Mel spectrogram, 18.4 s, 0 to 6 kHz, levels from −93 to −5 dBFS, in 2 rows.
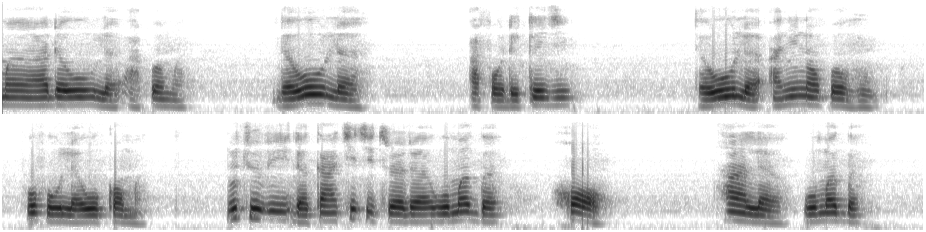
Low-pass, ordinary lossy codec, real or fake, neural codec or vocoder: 5.4 kHz; AAC, 48 kbps; real; none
